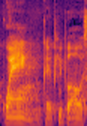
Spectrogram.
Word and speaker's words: Quang: Q-U-A-N-G, okay, it's not Quang, okay, people always say Quang restaurant. It's Vietnamese, it's pronounced Quang, Q-U-A. A is in Vietnamese called A, Quang, Quang restaurant, not Quang.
